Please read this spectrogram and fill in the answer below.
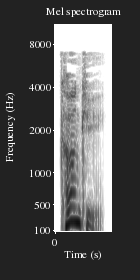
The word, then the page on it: conky: British English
